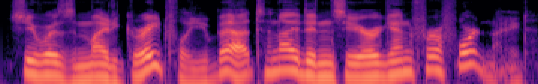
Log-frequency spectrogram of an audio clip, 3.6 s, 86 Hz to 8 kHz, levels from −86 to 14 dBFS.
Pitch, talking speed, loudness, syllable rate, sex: 145 Hz, 250 wpm, -16 LUFS, 6.1 syllables/s, male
